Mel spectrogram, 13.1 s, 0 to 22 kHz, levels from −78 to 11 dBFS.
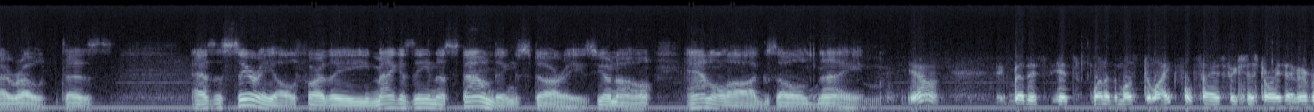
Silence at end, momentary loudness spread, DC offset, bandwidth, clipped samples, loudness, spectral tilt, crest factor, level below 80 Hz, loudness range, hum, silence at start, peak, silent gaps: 0 s; 17 LU; under 0.1%; 18 kHz; under 0.1%; -16 LUFS; -7.5 dB/octave; 14 dB; -40 dBFS; 3 LU; none; 0 s; -2 dBFS; none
